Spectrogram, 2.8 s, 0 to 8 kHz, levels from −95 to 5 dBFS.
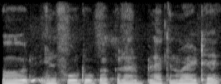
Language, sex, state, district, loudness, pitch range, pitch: Hindi, male, Uttar Pradesh, Ghazipur, -23 LUFS, 130-140 Hz, 135 Hz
